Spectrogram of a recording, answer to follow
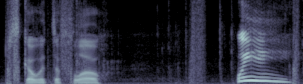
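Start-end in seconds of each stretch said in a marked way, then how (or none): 2.4-2.9 very high, excited squeal; gleeful whee. Acted. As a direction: squeal with glee mid-jump. Cat leaps off furniture.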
